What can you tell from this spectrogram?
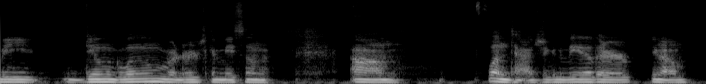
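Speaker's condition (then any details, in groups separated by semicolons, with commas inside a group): Cerebral palsy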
